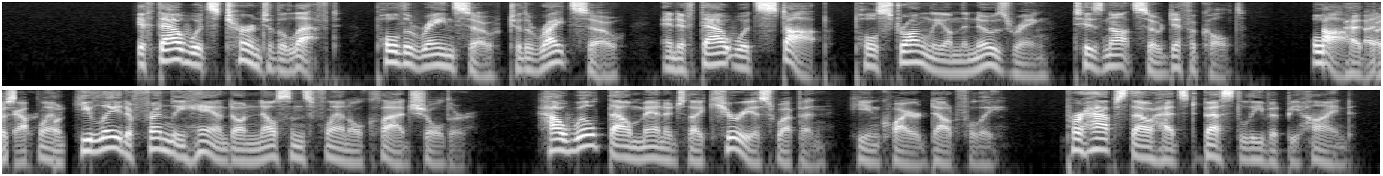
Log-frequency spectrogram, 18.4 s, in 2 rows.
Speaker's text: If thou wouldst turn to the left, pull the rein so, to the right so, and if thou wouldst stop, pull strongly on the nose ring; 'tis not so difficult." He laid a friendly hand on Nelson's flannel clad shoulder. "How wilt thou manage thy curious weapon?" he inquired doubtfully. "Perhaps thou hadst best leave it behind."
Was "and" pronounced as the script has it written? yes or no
yes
